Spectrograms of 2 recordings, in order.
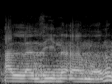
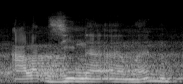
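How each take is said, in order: First: The middle is a single soft 'dh' sound. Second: The middle splits into a 't' then 'z'. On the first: The speaker calls it right. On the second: The speaker calls it wrong.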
